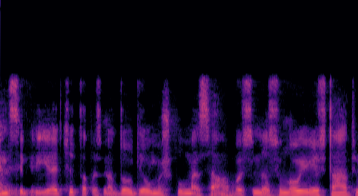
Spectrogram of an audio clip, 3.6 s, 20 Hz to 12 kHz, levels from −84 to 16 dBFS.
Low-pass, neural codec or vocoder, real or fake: 7.2 kHz; codec, 16 kHz, 1 kbps, FreqCodec, larger model; fake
